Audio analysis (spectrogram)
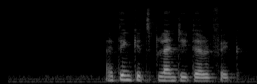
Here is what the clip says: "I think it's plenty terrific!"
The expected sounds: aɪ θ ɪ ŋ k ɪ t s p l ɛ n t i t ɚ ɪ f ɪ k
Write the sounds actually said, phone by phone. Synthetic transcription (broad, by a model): aɪ t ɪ ŋ k ɪ t s p l ɛ n t i t ɚ ɪ f ɪ k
